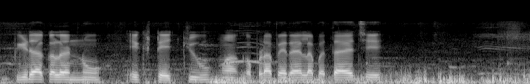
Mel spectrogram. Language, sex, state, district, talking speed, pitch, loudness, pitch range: Gujarati, male, Gujarat, Gandhinagar, 115 wpm, 105 Hz, -15 LUFS, 100-110 Hz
